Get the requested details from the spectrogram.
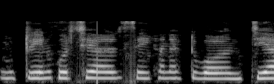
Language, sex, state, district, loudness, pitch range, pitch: Bengali, female, West Bengal, Paschim Medinipur, -18 LUFS, 280-290 Hz, 285 Hz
